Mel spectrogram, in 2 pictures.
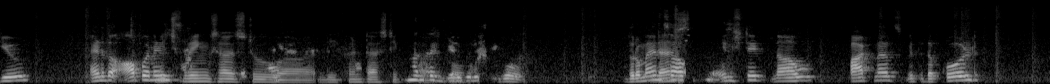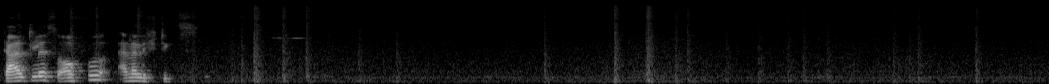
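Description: A far-end echo canceller that was likely failing to remove its loudspeaker pickup lets an echo leak back at 1.65 to 1.92 s, 3.56 to 3.64 s, 4.2 to 4.87 s and 6.84 to 7.33 s. It is a faint copy of the speech trailing by 253 ms, about 15 dB down, and about 25 dB down in the last stretch. Alongside these, the canceller, likely confused by both sides talking at once, produces speech suppressed in double talk at 2.26 to 3.37 s, 3.96 to 5.13 s and 6.86 to 7.22 s. The voice ducks by roughly 20 to 35 dB, deepest in the final stretch.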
